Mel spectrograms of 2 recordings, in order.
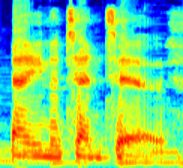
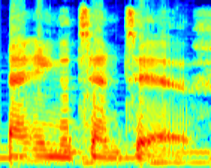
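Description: Both takes have the same delivery.

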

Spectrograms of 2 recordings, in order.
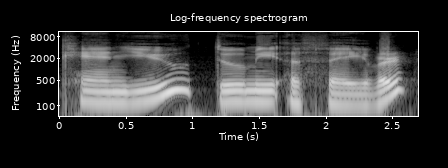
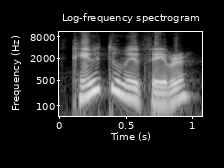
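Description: First: Slowly spoken, with a full vowel in can. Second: Normal speed, with a weakened vowel in can. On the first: "我刚才在慢速跟读的时候读成Can you do me a favor？是这么一个声音啊" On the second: "你看我这么读 Can you can 就弱化成了can"

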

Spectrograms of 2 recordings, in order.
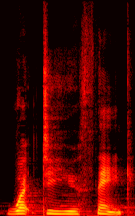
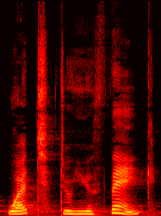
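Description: The two takes are said the same way.

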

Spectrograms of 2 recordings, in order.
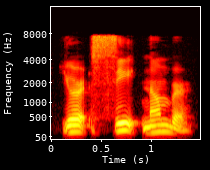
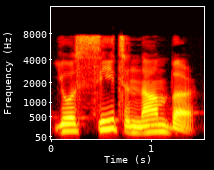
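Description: First: The t in seat stops without release. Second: The t in seat is fully released. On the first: The speaker calls it right. "突然止住，突然停住" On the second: The speaker calls it wrong. "而不要把它读成your seat number"

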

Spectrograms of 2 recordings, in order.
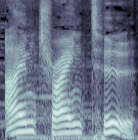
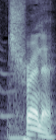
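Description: First: Each word is pronounced fully and separately. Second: The words are squeezed into one short word. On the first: "我把第二句话中的I'm trying to" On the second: "变成了tryna，那这个是很口语化的一种表达"

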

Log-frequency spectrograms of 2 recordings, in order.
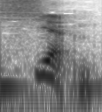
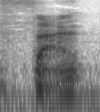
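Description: First: The syllable is read as xian. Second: The syllable is read as san. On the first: The speaker calls it right. "记住这字念霰" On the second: The speaker calls it wrong. "不念散"

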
